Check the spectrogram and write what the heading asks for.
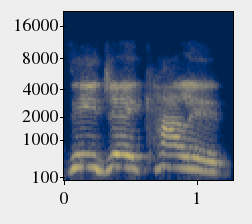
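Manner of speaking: slow, loud hype-man shout of the name; mock DJ shout; hype man call. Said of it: "I'd be a bit more like".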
